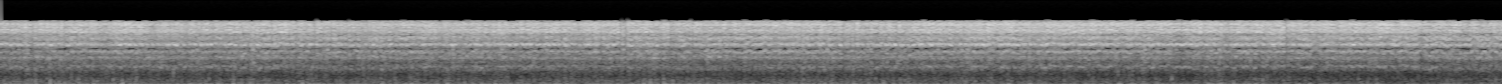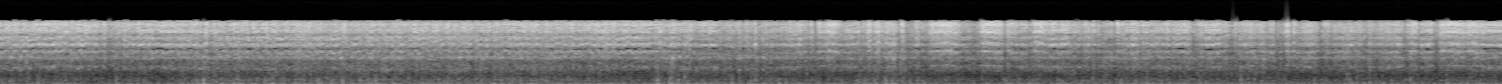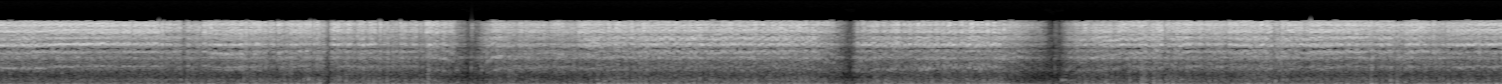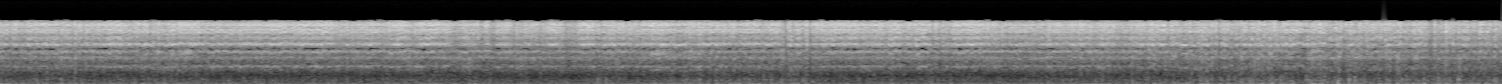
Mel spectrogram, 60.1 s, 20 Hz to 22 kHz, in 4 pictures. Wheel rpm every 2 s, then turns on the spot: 220, 220, 220, 230, 220, 230, 230, 220, 210, 210, 210, 220, 230, 230, 230, 230, 200, 170, 180, 140, 170, 220, 230, 230, 230, 230, 230, 240, 230, 220.
none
